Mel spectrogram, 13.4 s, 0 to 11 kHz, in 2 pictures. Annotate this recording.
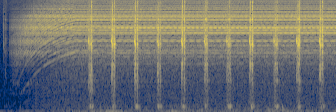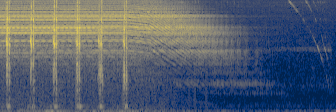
WD Protege BB - 5400rpm - BB
A Western Digital hard drive manufactured in 2000 close up; it's broken, so you'll hear the click of death.
(wd 100 - 2000)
